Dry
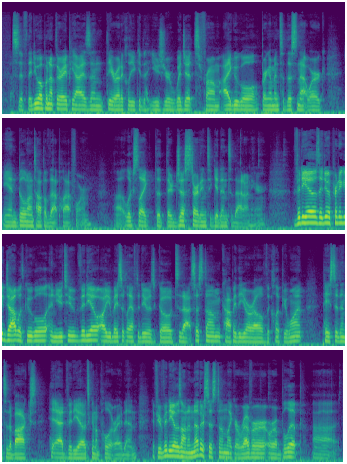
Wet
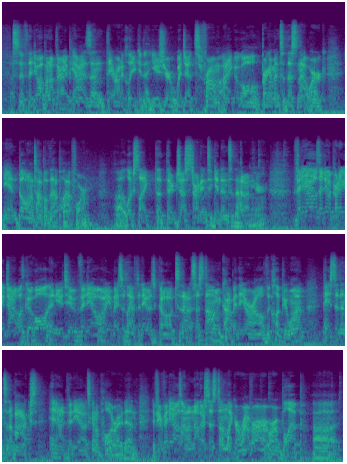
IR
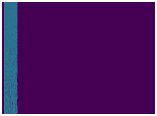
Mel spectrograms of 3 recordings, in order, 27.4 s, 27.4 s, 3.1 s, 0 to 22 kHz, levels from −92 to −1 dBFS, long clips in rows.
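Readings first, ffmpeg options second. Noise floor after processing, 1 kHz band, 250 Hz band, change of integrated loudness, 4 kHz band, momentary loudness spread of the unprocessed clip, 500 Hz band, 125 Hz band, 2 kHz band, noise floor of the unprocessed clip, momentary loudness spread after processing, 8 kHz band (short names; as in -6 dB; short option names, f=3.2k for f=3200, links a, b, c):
-46 dBFS, -9.0 dB, -20.0 dB, -8.0 dB, -1.0 dB, 13 LU, -18.5 dB, -19.0 dB, -2.0 dB, -43 dBFS, 6 LU, -3.5 dB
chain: -filter_complex "[0:a]afftfilt=real='re*lt(hypot(re,im),0.224)':imag='im*lt(hypot(re,im),0.224)':win_size=1024:overlap=0.75,equalizer=f=2.8k:w=0.55:g=11.5,asplit=2[a][b];[b]adelay=87.46,volume=-29dB,highshelf=f=4k:g=-1.97[c];[a][c]amix=inputs=2:normalize=0,acrossover=split=860|950[d][e][f];[f]dynaudnorm=f=280:g=13:m=3.5dB[g];[d][e][g]amix=inputs=3:normalize=0,aresample=22050,aresample=44100,acompressor=threshold=-23dB:ratio=20,flanger=delay=17:depth=6.4:speed=0.83"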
